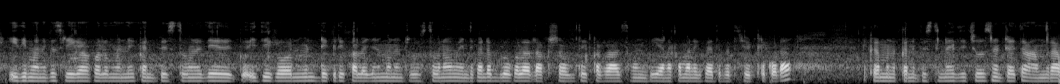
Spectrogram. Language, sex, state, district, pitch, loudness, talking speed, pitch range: Telugu, female, Andhra Pradesh, Srikakulam, 165 Hz, -19 LUFS, 175 wpm, 160-165 Hz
